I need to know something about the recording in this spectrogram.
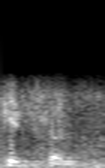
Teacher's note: قالوا وعم ندى كسفا بتحريكه ولا، قوله وعم ندى كسفا بتحريكه ولا، أي قرأ نافع وابن عامر وعاصم بتحريك السين بالفتح في لفظ كسفا في أو تسقط السماء كما زعمت علينا كسفا. وقرأ الباقون بسكون السين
